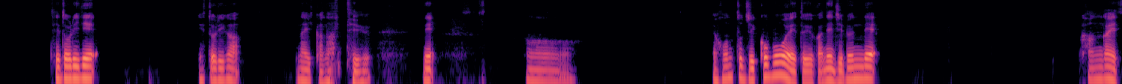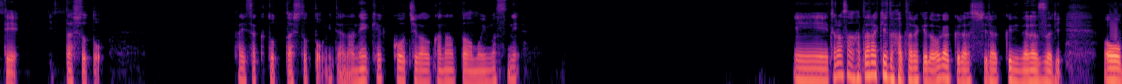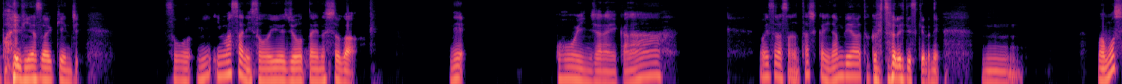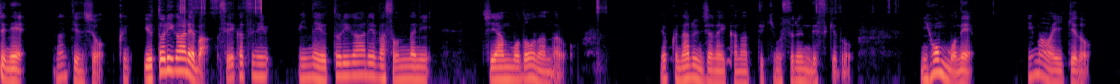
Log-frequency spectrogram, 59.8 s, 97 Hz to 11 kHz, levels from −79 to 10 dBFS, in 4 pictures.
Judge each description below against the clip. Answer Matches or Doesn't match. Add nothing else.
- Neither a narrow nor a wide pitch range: Matches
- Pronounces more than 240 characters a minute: Doesn't match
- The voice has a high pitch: Doesn't match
